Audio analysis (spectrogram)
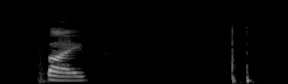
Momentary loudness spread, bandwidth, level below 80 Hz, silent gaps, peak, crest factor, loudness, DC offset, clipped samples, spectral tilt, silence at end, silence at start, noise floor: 20 LU; 9 kHz; -86 dBFS; none; -14 dBFS; 22 dB; -31 LUFS; under 0.1%; under 0.1%; -5.5 dB/octave; 0.4 s; 0.5 s; -83 dBFS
